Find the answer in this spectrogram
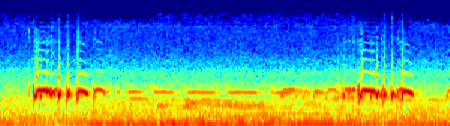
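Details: Big-voiced local zebra dove singing to train and provoke other doves: two strong, rapidly pulsed coo phrases at start and end, with a drawn-out soft coo between and a faint background hum.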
